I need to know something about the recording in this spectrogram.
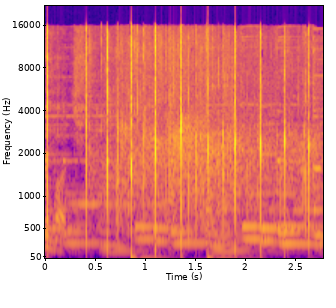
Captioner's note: applause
